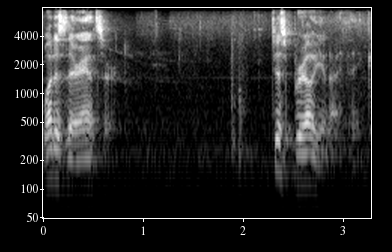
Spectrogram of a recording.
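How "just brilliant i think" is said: dry, ironic, sarcastic tone. Calling the chief priests' answer to Pilate brilliant, said sarcastically. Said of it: "I'm saying that sarcastically".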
